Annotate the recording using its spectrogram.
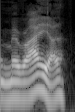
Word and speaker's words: Mirai: And this is what triggered my interest here was this week, Toyota Mirai is how it's pronounced, is a hydrogen-based car, and they went 1,000 kilometers on a single tank full.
